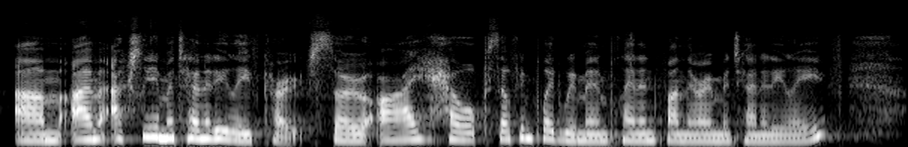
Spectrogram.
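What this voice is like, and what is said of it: Australian accent. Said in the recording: “I live in Australia, which you can probably tell from my accent. It's a bit of a giveaway.”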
